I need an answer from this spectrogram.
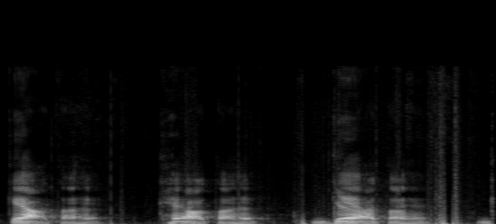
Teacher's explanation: जो आपका क वर्ग होता है वो आपका होता है कंठी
